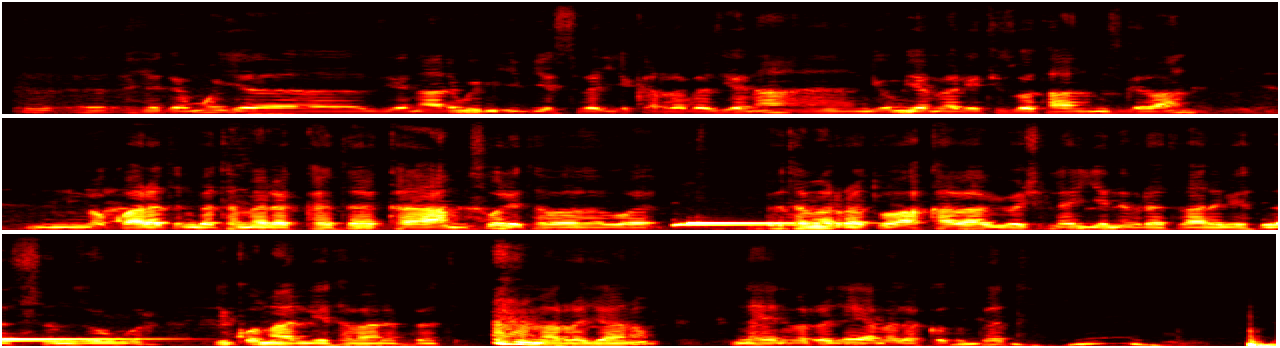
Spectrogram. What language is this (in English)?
Amharic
